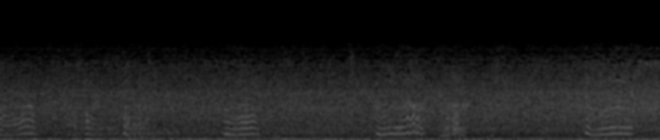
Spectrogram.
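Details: Baby monkey separated from its mother, crying: wavering, whining tonal cries with rising-and-falling inflections, given in short bursts about once a second, over a steady low rumble of background noise.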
